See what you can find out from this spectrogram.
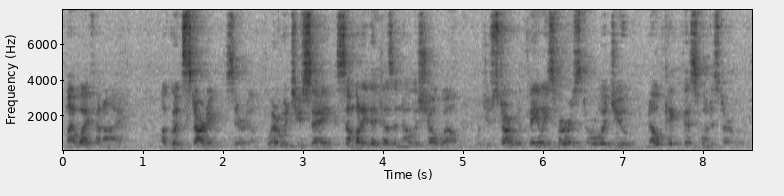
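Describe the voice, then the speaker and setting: Bright-voiced man speaking from across an echoey room. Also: medium pitch, a little fast. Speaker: audience member asking a question. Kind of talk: casual question and chat. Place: indoor event room, recorded from a distance. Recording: echoey room, distant, faint background noise.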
